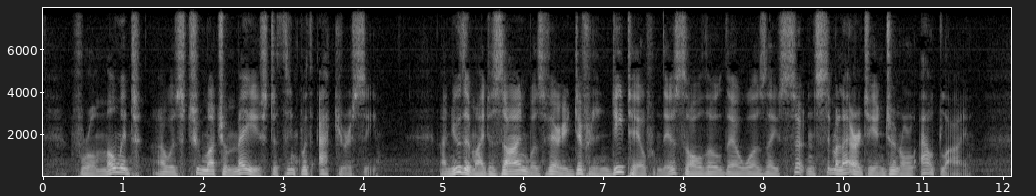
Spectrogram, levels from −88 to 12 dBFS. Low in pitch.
Yes: low, 110 Hz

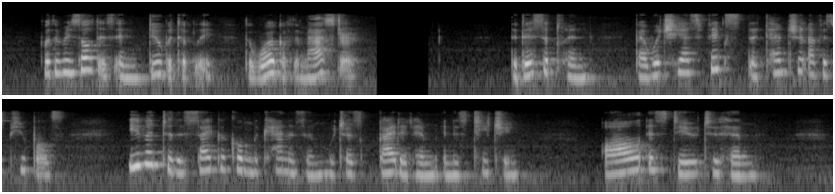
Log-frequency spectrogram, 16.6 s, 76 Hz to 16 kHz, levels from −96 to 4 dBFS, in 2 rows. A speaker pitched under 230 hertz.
No: high, 240 Hz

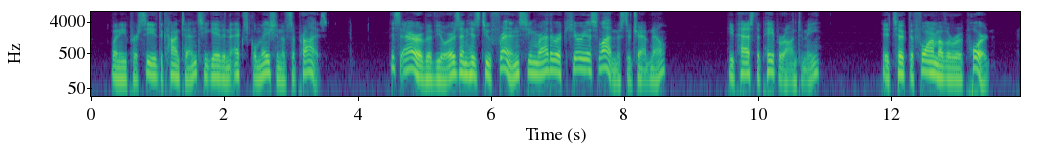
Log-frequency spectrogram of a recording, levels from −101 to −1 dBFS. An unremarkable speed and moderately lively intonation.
No: average, 170 wpm; wide, 6.7 semitones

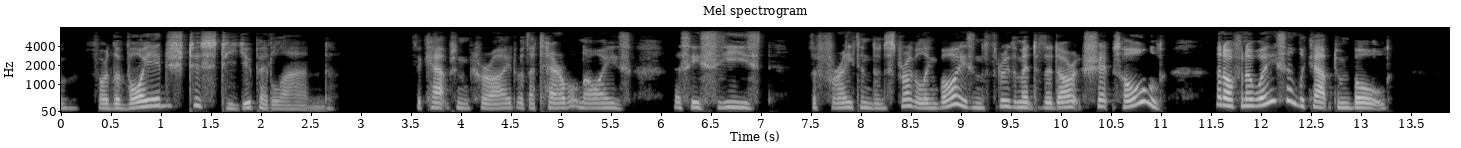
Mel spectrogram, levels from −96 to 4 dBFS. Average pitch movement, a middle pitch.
Yes: average, 4.6 semitones; medium, 175 Hz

